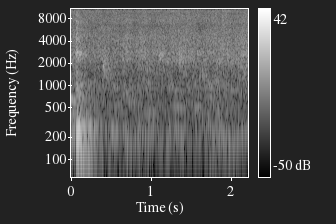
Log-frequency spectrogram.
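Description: Cold water runs steadily from a kitchen tap while dishes are washed, a loud, even rushing stream that starts with a brief splash and holds for the rest.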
